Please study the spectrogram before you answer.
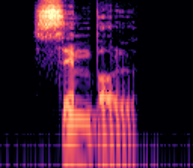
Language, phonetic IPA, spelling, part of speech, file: Polish, [ˈsɨ̃mbɔl], symbol, noun, Pl-symbol.ogg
